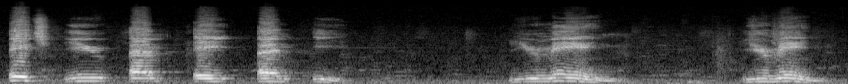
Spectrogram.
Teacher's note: Where does the voice go up? Where is the voice louder? Where is the voice bold? Humane, the second syllable.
